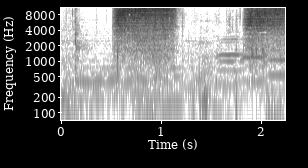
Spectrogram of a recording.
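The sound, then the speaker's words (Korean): Beef sizzles on a grill in two loud bursts of bright, crackling hiss, each starting sharply and fading, separated by a brief quieter gap with faint low clatter. “자 고기 꼽는 소리 드릴게요.”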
